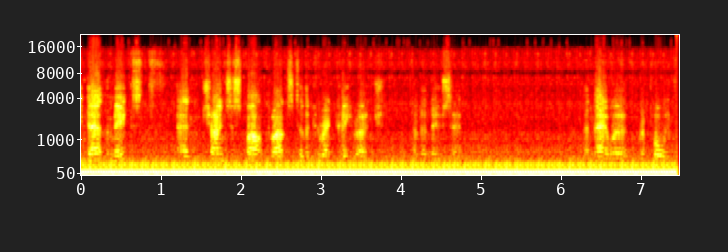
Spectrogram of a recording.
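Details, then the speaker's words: Mini Club with A+ 998 engine and HS4 carb, after switching to hotter grade-5 spark plugs and baselining the mixture: deep, even steady beat, no misses, all four cylinders firing cleanly; normal idle. "I've just replaced the spark plugs put the fives in Baseline the mixture and listen to that idles perfectly now"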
